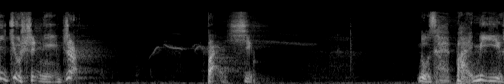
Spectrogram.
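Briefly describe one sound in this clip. A man speaks sharply and angrily, close by.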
